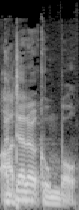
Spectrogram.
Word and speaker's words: Antetokounmpo: Antetokounmpo. Yeah, you emphasize it's more the, you said it right, but it's more the emphasis of the syllable. Antetokounmpo.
